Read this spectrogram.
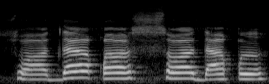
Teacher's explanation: جب روکیں گے تب بھی وہ موٹا ہی ہوگا. صدق صاد ہیوی, قاف ہیوی. صدق صدق اور قاف پہ اینڈ پہ آواز پلٹے گی اسٹاپ پہ تو قلقلہ ہوگا.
